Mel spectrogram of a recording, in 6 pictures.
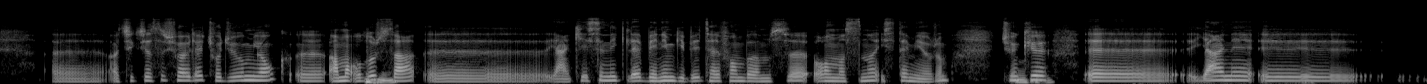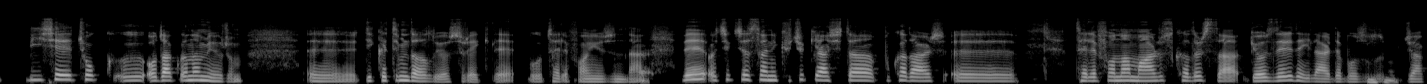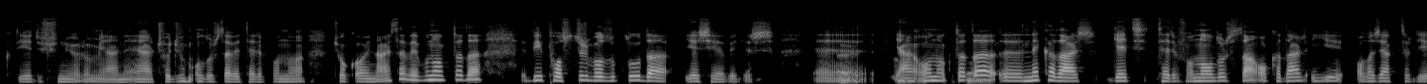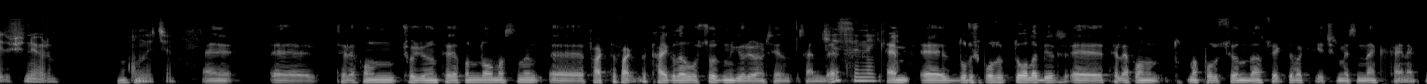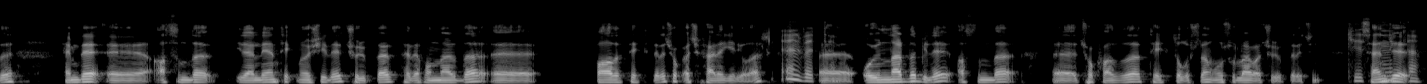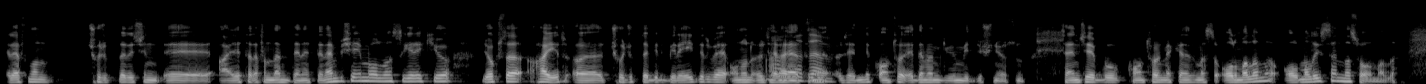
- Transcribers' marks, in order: other background noise; tapping; unintelligible speech
- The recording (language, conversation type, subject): Turkish, podcast, Telefon olmadan bir gün geçirsen sence nasıl olur?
